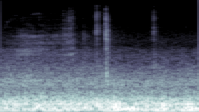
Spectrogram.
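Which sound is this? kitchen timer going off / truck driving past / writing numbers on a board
truck driving past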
